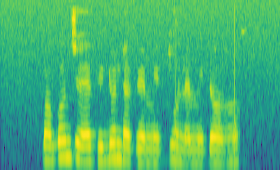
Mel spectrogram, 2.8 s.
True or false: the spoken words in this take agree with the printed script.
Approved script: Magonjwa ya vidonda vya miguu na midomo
true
